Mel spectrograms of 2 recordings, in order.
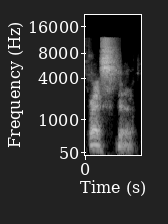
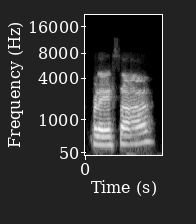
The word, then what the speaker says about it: fresa: You got the first single, Tequila Con Fresca. Correct me if my Yes, pronunciation is wrong. And it's okay. It's fresa.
